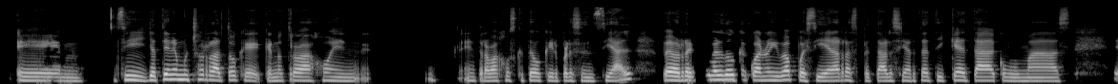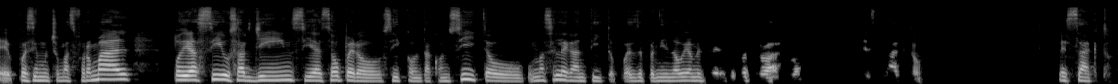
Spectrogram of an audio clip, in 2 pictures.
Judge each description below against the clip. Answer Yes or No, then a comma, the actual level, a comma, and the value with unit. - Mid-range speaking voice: Yes, medium, 180 Hz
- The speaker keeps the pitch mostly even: No, average, 3.0 semitones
